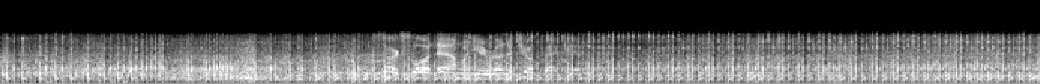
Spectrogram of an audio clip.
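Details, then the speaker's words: Motorcycle on first start after a rebuild, cold with choke on: quick, even firing pulses at a brisk cold idle with no knocks, misses or oil leaks; normal cold idle. "well it sounds pretty good yeah we don't have any oil or anything rning out so that's a good sign still a little cold"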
